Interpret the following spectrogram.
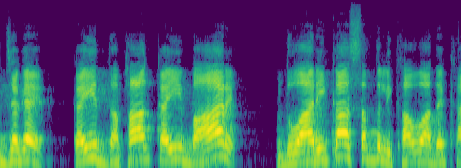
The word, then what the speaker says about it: द्वारका: श्री कृष्ण जी की नगरी द्वारिका। नहीं बेटा अशुद्ध उच्चारण शुद्ध द्वारका है द्वारिका नहीं है पकड़िएगा इका है बेटा स्त्रीलिंग नहीं है यहां नगरी है लेकिन द्वारका शब्द ही है और शब्द द्वारका जोड़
